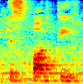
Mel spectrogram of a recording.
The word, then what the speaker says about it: sportif: Now say sportif. I am pronouncing this F.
